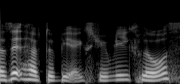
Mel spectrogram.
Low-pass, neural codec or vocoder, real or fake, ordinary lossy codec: 7.2 kHz; none; real; none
